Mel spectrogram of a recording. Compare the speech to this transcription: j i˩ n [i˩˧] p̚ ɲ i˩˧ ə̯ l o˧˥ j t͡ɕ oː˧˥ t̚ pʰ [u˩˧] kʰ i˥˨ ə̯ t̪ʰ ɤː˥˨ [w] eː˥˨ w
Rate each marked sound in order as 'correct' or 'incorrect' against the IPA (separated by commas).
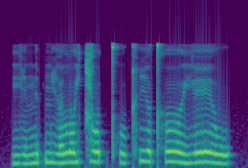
incorrect, correct, incorrect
